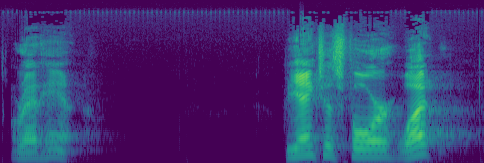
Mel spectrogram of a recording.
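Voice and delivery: loud, high, emphatic preacher voice; fiery preacher building the passage; preaching at full force. Acted. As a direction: drive each verse home to the congregation.

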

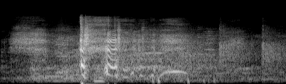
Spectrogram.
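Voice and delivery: breathy high laugh at herself; embarrassed laugh. Real, not acted. Laughs at herself about crying.

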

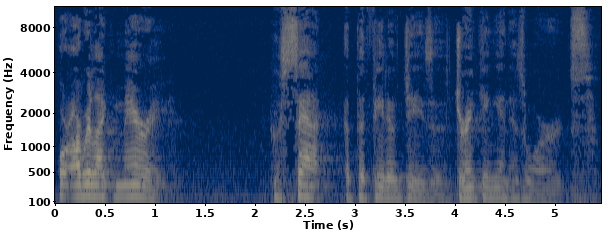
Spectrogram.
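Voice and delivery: soft, low, fading appeal; hushed preaching. Real, not acted. Preacher closing the sermon in a hushed appeal. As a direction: draw them in quietly.

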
